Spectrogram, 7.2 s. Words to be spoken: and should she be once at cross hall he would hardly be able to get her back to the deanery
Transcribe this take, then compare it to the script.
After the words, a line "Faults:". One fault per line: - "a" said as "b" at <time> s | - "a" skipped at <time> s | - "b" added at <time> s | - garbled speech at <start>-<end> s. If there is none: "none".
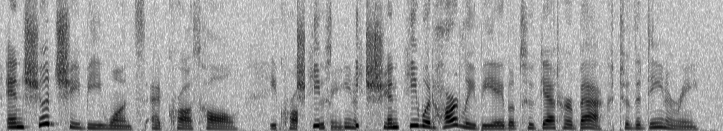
and should she be once at cross hall [garbled] he would hardly be able to get her back to the deanery
Faults:
- garbled speech at 2.7-4.0 s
